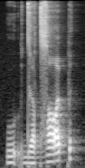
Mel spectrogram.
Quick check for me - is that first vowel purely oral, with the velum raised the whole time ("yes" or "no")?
yes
